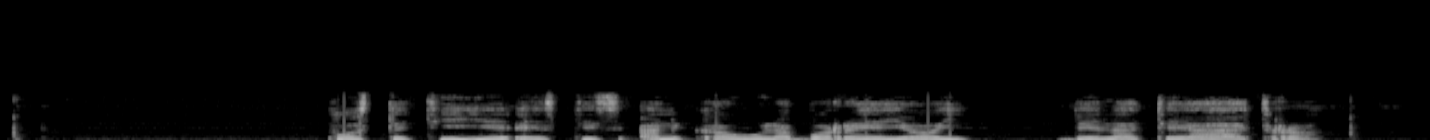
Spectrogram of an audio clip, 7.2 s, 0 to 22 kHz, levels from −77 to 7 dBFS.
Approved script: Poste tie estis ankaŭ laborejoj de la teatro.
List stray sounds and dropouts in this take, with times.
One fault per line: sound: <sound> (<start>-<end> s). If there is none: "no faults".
no faults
